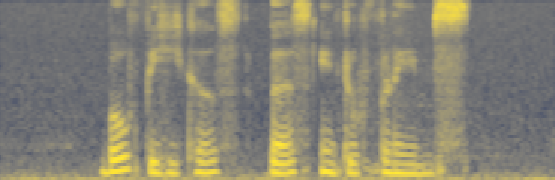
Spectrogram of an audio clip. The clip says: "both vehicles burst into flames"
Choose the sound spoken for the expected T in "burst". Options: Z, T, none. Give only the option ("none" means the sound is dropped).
none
